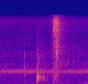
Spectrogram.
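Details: Shiba Inu sneezing to beg for food indoors on request: one sharp, breathy, hissing burst of a sneeze, preceded by a soft snort-like thump, over a steady quiet room hum.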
